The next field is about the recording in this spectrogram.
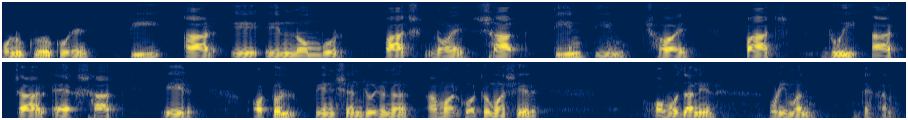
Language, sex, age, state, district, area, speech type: Bengali, male, 30-45, West Bengal, Kolkata, urban, read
